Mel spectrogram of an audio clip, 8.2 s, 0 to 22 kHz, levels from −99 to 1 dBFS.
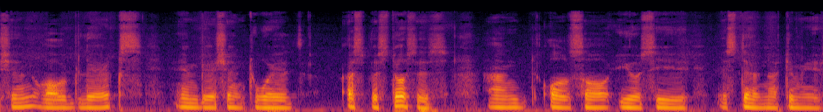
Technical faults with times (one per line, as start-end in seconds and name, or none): none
